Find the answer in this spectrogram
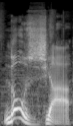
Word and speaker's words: Gnosia: They become nosa. No longer human that that no long has a silent G at the beginning of it.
